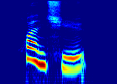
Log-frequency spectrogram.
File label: "换取", Chinese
